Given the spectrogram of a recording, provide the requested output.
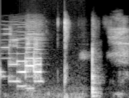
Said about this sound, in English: Uh, sorry for the uh, sudden ringing phone. That was just uh, a my father calling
